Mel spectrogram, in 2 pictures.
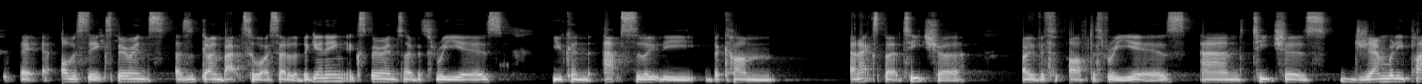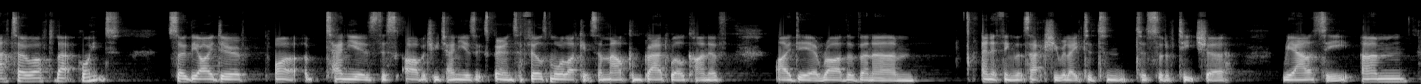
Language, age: English, 20-39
